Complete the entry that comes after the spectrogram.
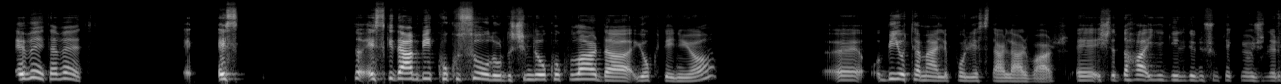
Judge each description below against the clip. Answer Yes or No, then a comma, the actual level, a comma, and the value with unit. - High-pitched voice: Yes, high, 210 Hz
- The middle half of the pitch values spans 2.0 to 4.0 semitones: No, average, 4.7 semitones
